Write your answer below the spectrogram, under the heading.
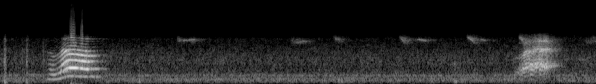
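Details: A blue-and-gold macaw imitates a human cough with a harsh, rasping sound while it has a cold, preceded by a brief rising harmonic squawk and a few faint high chirps.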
